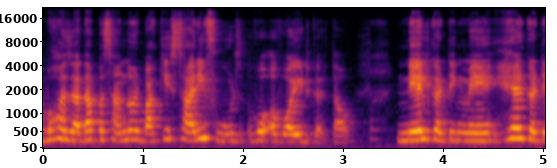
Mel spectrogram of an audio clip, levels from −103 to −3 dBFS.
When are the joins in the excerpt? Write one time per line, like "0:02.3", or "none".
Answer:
0:03.4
